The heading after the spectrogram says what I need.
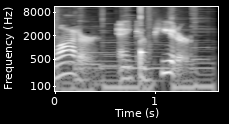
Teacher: Sometimes T sounds more like a D, as in water and computer, and sometimes it's not pronounced at all, as in often and wanted.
